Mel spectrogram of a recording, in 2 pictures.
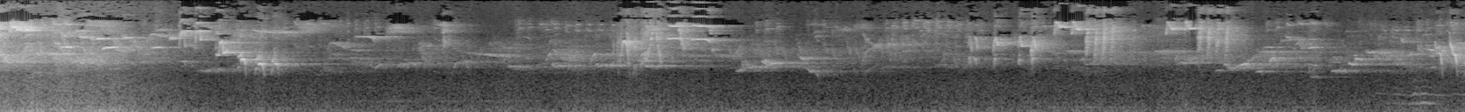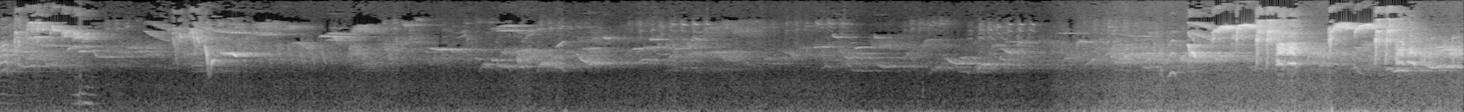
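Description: Birds chirping and calling, many short high notes overlapping. The calls are faint through the middle stretch and grow louder again for the last few seconds.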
